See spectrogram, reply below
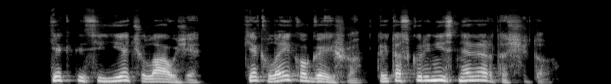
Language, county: Lithuanian, Vilnius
